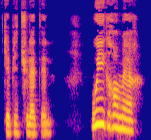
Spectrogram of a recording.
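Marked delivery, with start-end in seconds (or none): 1.4-2.2 put-on high, angelically obedient child; virtuous little boy. A narrator's reading. Little boy promises grandmother to behave, virtuously. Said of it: "promit-il de son air le plus vertueux".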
